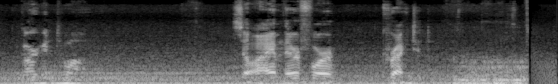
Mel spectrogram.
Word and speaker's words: Gargantua: Konrad was so nice to point out that it's not pronounced Gargantua, it is pronounced Gargantua.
